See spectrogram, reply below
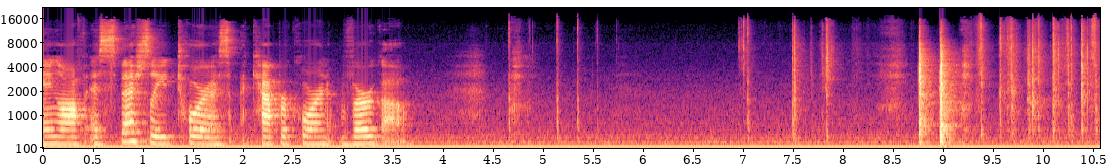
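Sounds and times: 
speech: 0.0s - 3.8s
faint steady hum: 0.0s - 10.5s
tarot card slaps: 7.0s - 8.0s, 8.8s - 10.5s
tarot cards being shuffled: 7.0s - 10.5s.

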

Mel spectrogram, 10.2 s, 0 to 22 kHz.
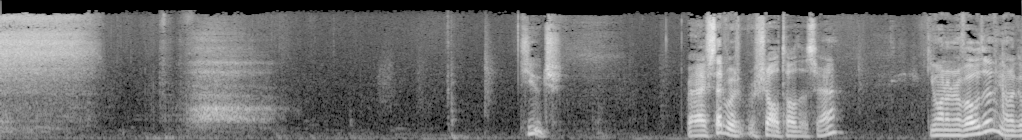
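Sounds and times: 
deep deliberate breath in and out: 0.0s - 1.1s, 1.8s - 3.0s, 5.6s - 6.4s
speech: 5.2s - 5.7s, 6.9s - 8.5s, 9.3s - 10.2s.

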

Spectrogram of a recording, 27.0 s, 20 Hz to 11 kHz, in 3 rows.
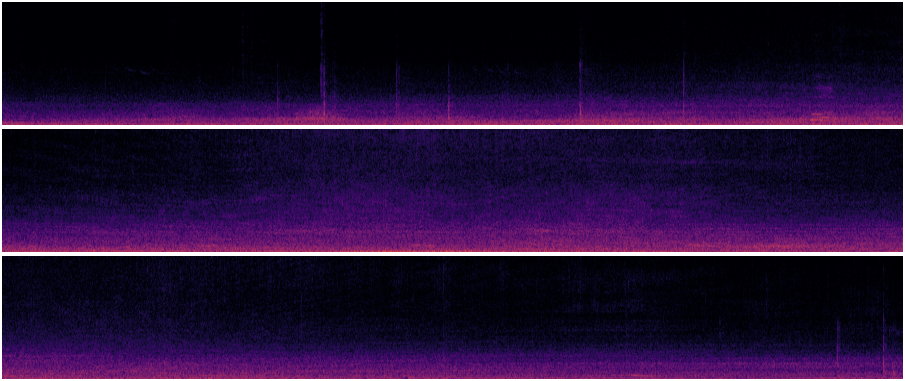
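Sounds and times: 
passing vehicles by a barracks parade ground: 0.1s - 27.0s
faint voices: 6.1s - 21.6s, 23.1s - 27.0s.

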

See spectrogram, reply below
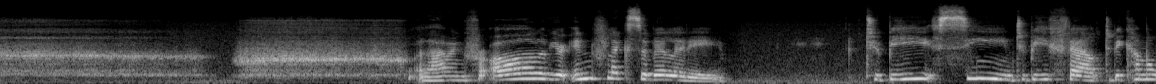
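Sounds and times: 
deep breath drawn slowly: 0.0s - 4.2s
speech: 4.2s - 7.4s, 8.7s - 11.5s.

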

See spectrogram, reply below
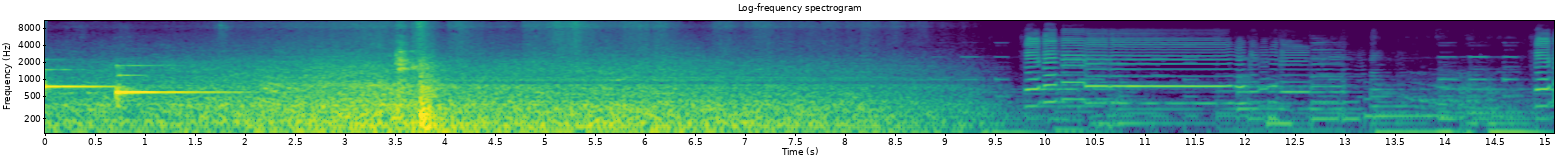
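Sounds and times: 
two-tone electronic door chime on a commuter train: 0.0s - 2.1s
steady rumbling station noise: 0.0s - 9.5s
PATH commuter train doors sliding shut with a heavy thud: 0.7s - 6.6s.

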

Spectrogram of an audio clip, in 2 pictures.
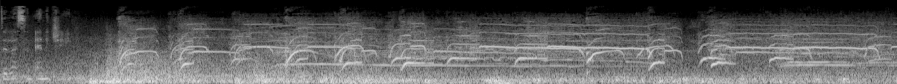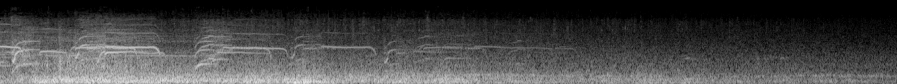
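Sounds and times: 
speech: 0.0s - 2.7s
crashing: 1.0s - 14.4s
ward doors bursting open: 1.0s - 14.6s
crowd of girls screaming and yelling: 1.1s - 14.9s.

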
